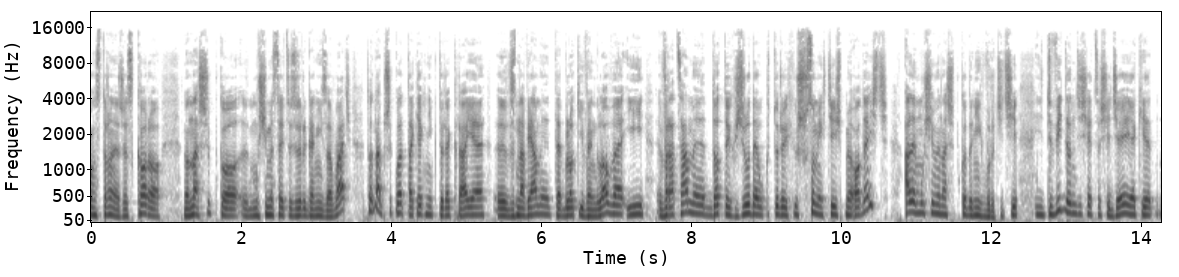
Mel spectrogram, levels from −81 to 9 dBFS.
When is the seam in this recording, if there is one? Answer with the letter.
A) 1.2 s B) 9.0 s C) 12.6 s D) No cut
C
